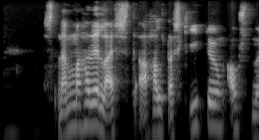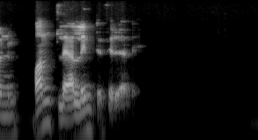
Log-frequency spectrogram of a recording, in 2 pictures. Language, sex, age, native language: Icelandic, male, 20-29, Icelandic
